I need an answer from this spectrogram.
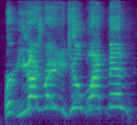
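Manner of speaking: high, loud rallying yell; imitated biker war cry; retold screaming. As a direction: scream it like you're rousing a gang. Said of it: "the whole time he's fucking screaming".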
